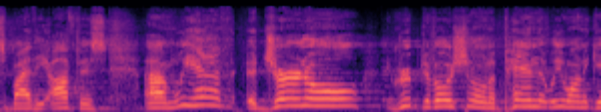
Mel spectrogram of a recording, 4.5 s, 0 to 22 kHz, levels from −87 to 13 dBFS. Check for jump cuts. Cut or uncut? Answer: cut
